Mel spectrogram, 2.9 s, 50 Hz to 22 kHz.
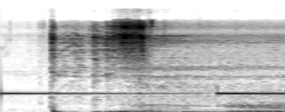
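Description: A 2003 Cadillac engine cranks and catches, then settles into a loud, steady idle with a buzzing secondary air pump running close by, a thin whine sitting constantly over the rumble.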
